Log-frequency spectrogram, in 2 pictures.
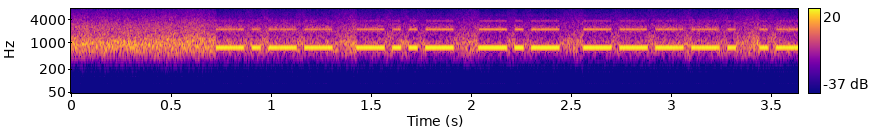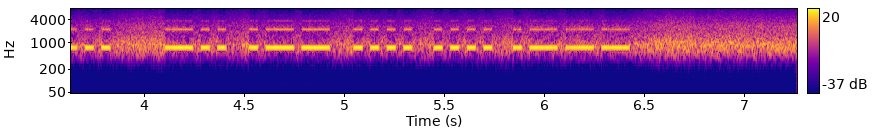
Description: Morse code, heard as a keyed tone, hand-sent with a paddle, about 29 wpm, 750 Hz, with radio static and a narrow filter. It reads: YXK9L DWHHJ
